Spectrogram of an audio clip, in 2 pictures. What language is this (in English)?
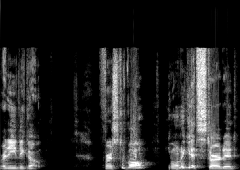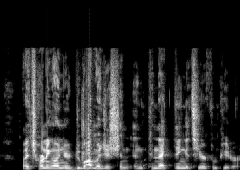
English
